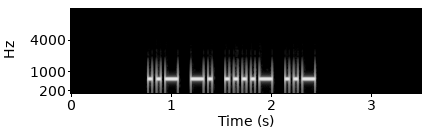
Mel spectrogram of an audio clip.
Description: Morse code, heard as a keyed tone, about 28 wpm, 700 Hz. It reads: UN4U
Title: All Cut Numbers - 4-Digit 28wpm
